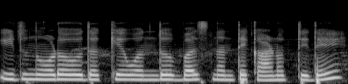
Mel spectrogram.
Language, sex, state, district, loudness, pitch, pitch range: Kannada, female, Karnataka, Bangalore, -17 LUFS, 225 Hz, 215-230 Hz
